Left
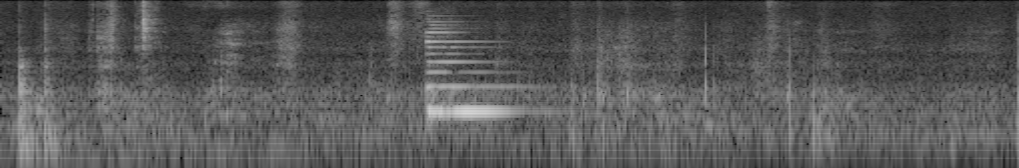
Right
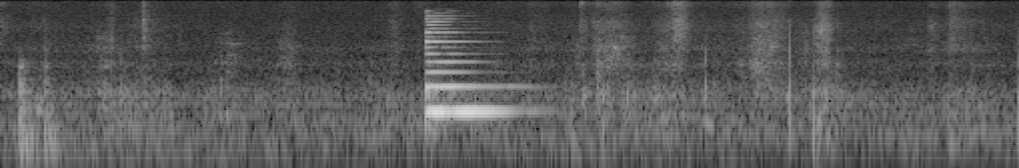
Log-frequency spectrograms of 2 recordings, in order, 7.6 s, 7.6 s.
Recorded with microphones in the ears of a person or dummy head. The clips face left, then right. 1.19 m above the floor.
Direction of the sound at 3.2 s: 65° right (ahead or behind).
